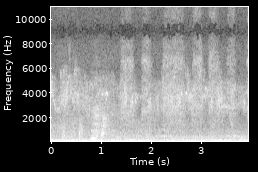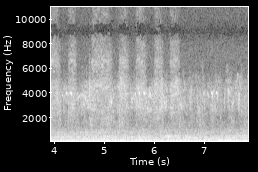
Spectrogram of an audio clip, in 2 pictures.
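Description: Near silence: faint outdoor ambience with a low steady rumble and faint, repeated high bird chirps.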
